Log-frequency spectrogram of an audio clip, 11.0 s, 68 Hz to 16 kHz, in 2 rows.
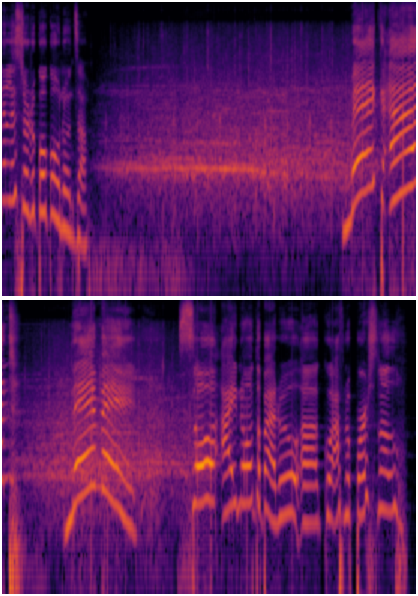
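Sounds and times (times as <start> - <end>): audience clapping: 1.3 - 8.8.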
